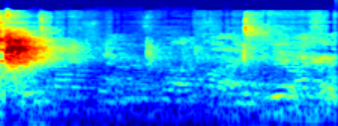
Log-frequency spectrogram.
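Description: Pool break shot: the cue ball smashes into the racked balls with one loud, sharp crack that rings off quickly, followed by a few faint clicks of balls knocking together as they scatter.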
